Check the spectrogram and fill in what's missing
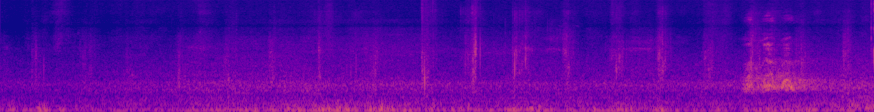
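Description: A small dog barks in short sharp bursts during an icy walk in Traneberg, Stockholm, the yips fairly near over the crunch of footsteps.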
